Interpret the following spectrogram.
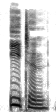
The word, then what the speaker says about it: eaten: Por último, el pasado participio del verbo es eaten. Como puedes escuchar, reemplazamos las vocales ea con i y pronunciamos eaten, que aquí significa comido.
